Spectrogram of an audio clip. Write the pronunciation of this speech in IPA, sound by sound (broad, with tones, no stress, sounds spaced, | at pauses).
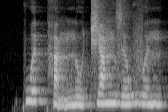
k w ə˦˥ t̚ h a̰˧˨ ŋ n o˨˩ t͡ɕ a˧ ŋ z ə˨˦ w v ə˧ n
